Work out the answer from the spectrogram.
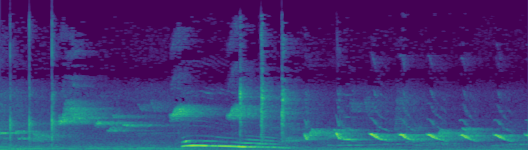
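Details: Late-afternoon song of a white-rumped shama, opening with sharp clicks and high whistles, then a loud descending slurred whistle, followed by a quick series of about seven repeated bright downslurred notes.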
